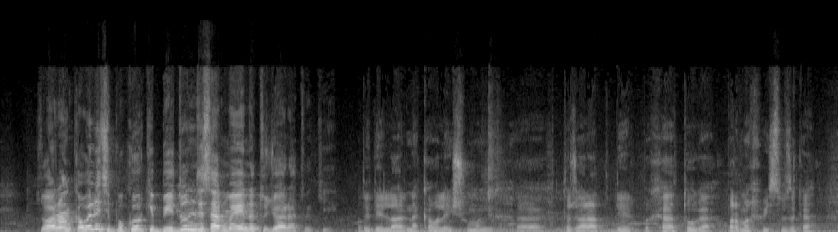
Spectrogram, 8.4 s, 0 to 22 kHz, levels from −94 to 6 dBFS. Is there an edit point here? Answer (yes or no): yes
